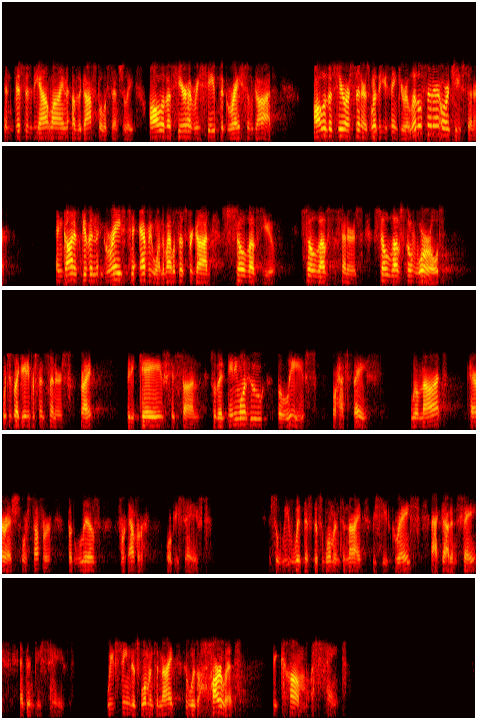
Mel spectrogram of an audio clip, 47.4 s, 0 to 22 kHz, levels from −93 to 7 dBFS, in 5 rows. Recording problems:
phone-call audio; poor line

